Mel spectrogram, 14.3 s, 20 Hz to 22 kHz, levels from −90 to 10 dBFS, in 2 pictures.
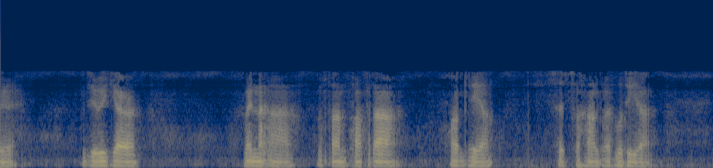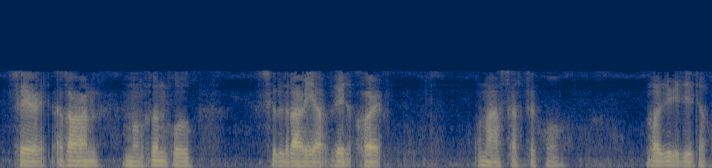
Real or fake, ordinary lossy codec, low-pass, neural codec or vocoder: fake; AAC, 16 kbps; 7.2 kHz; codec, 16 kHz, 1 kbps, FunCodec, trained on Chinese and English, 50 frames a second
